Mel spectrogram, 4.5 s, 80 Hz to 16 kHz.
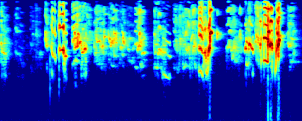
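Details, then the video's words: Two adult rosy-faced lovebirds, over a year old, a red-head green opaline and a white-head pallid aqua opaline, recorded in 2023 in a small indoor room: loud, shrill chattering chirps in quick irregular bursts, sharper squeaks peaking near the end. "Rosy-faced Lovebirds Call Sounds"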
